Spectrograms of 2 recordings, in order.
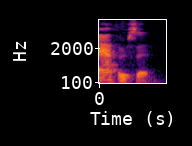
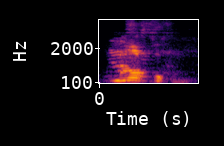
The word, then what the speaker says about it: Masterson: Danny Masterson. Is that how you say it, or is it yes. Matherson? – Masterson.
